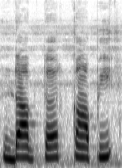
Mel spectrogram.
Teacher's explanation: अंग्रेजी भाषा के डॉक्टर, कॉपी आदि जैसे शब्दों में बोली जाने वाली अ, ये जो अ है, इसकी ध्वनि हिंदी के आ और औ के ध्वनियों के बीच की है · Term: आगत स्वर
